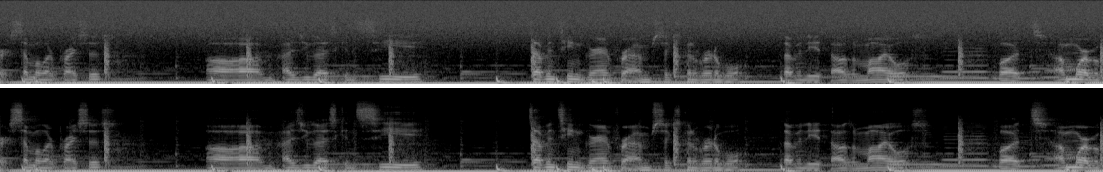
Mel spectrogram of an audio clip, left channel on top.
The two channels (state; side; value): noise; left; hiss, 5 dB below the sound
